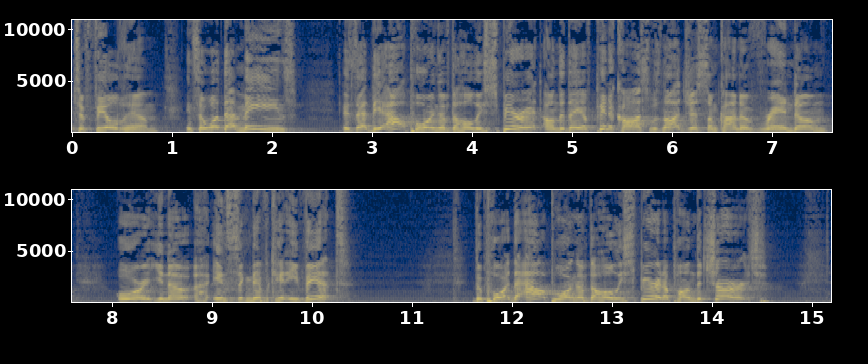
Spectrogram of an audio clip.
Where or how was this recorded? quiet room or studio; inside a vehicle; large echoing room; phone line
large echoing room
